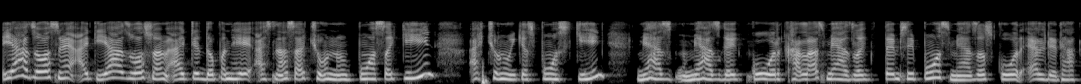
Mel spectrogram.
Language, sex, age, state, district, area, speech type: Kashmiri, female, 30-45, Jammu and Kashmir, Bandipora, rural, spontaneous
